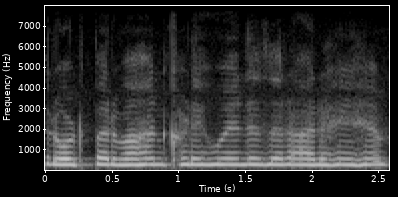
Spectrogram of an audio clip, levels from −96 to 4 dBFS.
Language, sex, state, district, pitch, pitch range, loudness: Hindi, female, Bihar, Darbhanga, 290 Hz, 285-295 Hz, -26 LUFS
